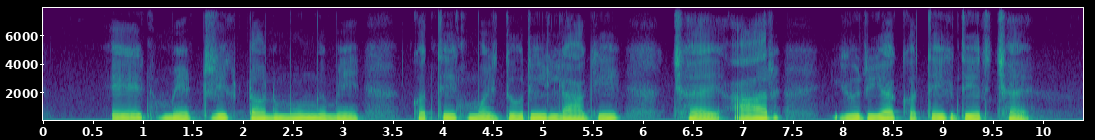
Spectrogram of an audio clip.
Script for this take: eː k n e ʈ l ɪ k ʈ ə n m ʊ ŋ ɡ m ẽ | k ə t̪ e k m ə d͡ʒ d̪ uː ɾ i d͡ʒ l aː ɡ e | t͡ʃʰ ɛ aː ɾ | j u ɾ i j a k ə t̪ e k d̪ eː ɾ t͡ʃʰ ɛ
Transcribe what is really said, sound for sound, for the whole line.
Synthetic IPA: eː k m e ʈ ɾ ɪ k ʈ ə n m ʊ ŋ ɡ m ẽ | k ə t̪ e k m ə d͡ʒ d̪ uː ɾ i l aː ɡ e | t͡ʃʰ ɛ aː ɾ | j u ɾ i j a k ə t̪ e k d̪ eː ɾ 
